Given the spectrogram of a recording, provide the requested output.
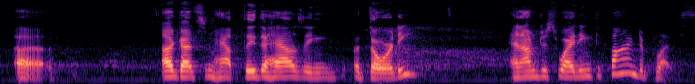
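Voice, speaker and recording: In a Southern US accent, a woman speaks at medium pitch and a moderate pace with ordinary pitch variation, big swings in loudness, and long, frequent pauses. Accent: US South. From Arkansas (Fort Smith). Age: 60s. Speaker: homeless shelter resident. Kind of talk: interview.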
